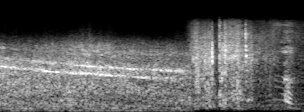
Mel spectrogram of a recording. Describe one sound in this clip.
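A jet engine roars outside an airliner.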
